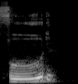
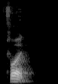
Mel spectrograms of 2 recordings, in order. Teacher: food is long and tense, and foot is no tension on the lips and short.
